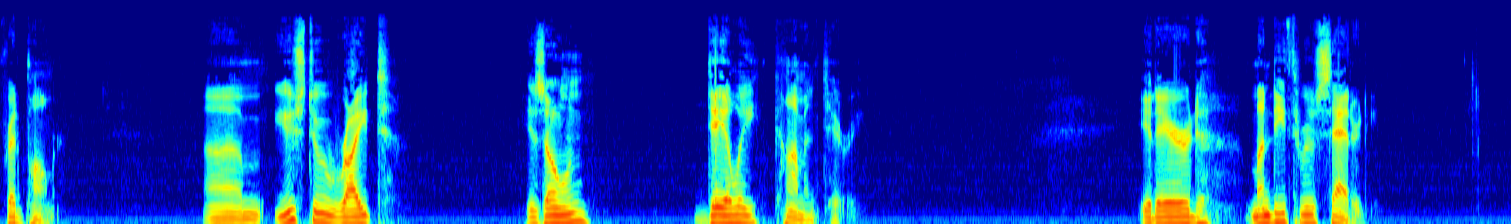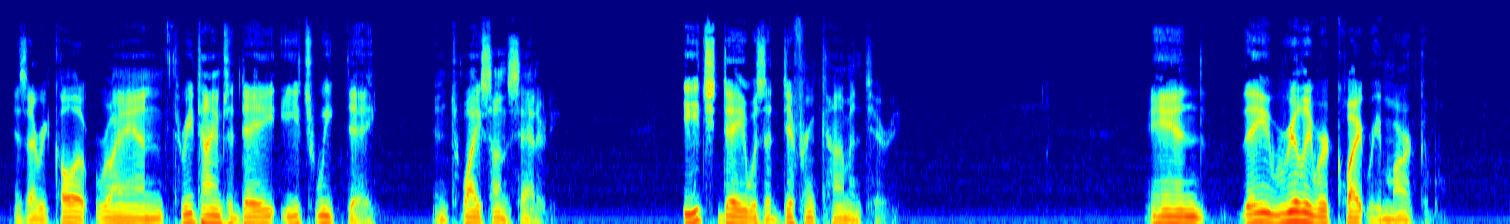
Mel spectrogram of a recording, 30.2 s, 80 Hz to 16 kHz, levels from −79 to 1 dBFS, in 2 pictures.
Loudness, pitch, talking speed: -19 LUFS, 85 Hz, 85 wpm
